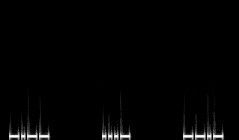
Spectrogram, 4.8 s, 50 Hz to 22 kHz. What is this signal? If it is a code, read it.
Morse code, heard as a keyed tone, about 20 wpm, spaced as for 7 wpm, 700 Hz. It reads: YVQ
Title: USA Call Signs - 5 Characters - 6x Character Spacing - 20wpm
